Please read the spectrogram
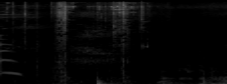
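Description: A few light clicks and jingles from small objects being handled inside a car, then a low rumble that sets in about one and a half seconds in.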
